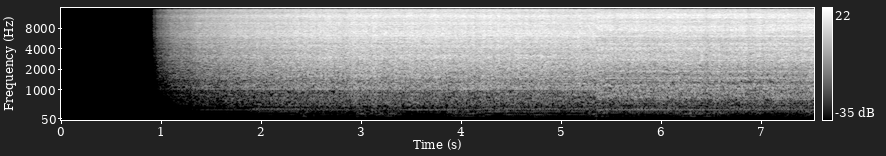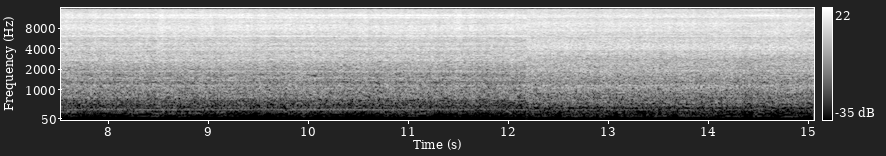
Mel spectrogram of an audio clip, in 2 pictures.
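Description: A router bit whines steadily as it carves into foam.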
